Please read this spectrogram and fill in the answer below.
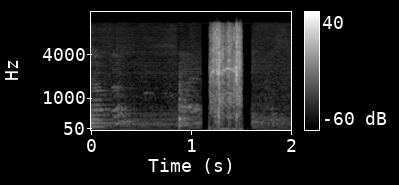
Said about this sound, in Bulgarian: Даже штрак като затвора на фотоапарат.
